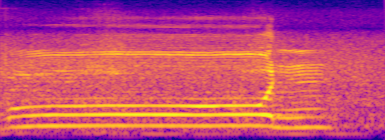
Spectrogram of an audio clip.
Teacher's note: ہا لام زبر حل، بی حل، میم پیش مو، بی حل مو، قرو قوف پر ہوگا، لہات یعنی نرم تالو سے ادا ہوگا، اور قوف کے ساتھ رو بھی ہیوی ہو جائے گا، فل ماؤتھ کے ساتھ ادا کرنا ہے، قرو، با واو پیش بو، اینڈ دین نون زبر جو ہے وہ ساکن ہو جائے گا وقف کی صورت میں، بو نہ کی جگہ ہم پڑھیں گے بون، ٹھیک ہے۔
